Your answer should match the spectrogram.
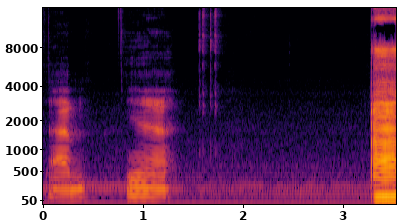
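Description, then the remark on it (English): Two short, harsh buzzer blasts sound one after the other, like a wrong-answer buzzer. A few soft clicks follow, then a sudden loud burst of noise cuts in at the end. “I should have got my buzzer out for this, shouldn't I?”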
